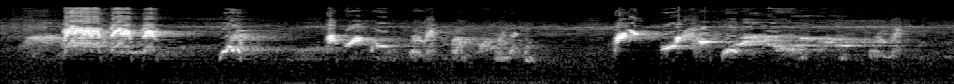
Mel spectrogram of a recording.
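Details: Red-whiskered bulbul in competitive morning singing, used for voice training and to provoke newly caught birds into fiery singing duels; bright, chirpy warbled phrases in three quick bursts about a second apart, with short rising and falling notes over a quiet background.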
